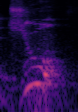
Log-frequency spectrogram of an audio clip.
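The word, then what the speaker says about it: joule: We measure work in a unit called the jewel because work depends on force and distance. Right? Work equals F* D. Rhymes with cool.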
